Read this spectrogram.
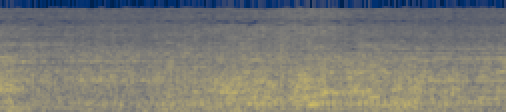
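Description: A motorcycle engine hums close by as it rides past.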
